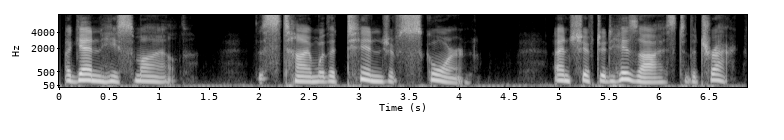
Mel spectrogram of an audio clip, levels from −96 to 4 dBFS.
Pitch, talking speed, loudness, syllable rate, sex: 170 Hz, 150 wpm, -19 LUFS, 4.0 syllables/s, female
